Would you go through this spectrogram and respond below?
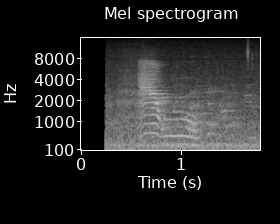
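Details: Cat at a cat café in Sendai begging for a treat: one clear, rising-then-falling harmonic meow lasting about half a second, with quiet room noise.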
